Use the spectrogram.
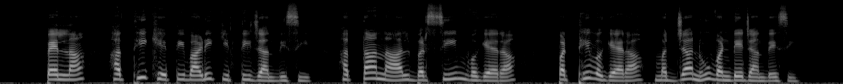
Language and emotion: Punjabi, neutral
